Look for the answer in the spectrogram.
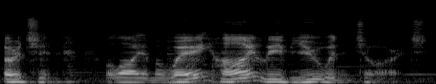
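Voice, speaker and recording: Ancient turtle guardian for a fantasy game, acted by a man: deep-set, grave, archaic and formal. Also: expressive, takes it slowly, faint music behind, heavily acted. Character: solemn old male turtle guardian, wise and courtly.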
